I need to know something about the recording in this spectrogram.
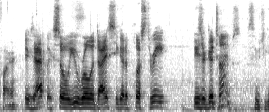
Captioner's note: none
